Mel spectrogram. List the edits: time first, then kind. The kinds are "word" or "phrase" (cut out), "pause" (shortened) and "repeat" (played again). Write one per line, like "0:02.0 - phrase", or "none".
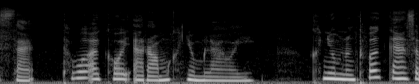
none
